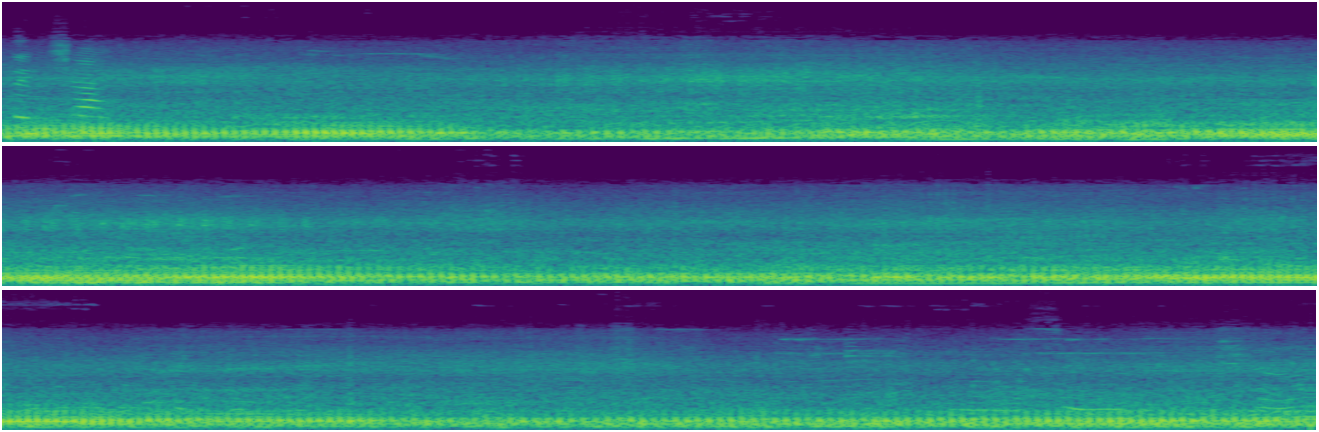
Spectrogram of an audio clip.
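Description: Traffic engines hum along a busy street outdoors.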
